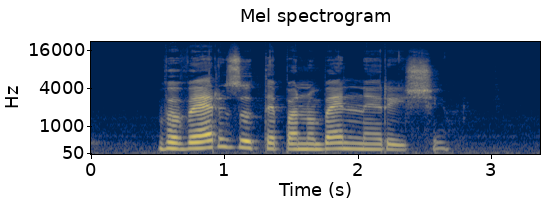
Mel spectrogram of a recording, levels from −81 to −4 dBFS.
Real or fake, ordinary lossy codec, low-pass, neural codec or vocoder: real; none; none; none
